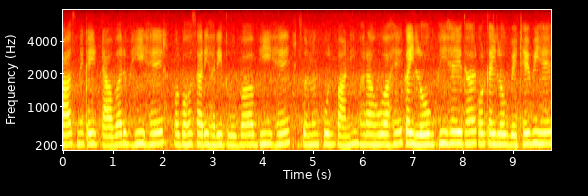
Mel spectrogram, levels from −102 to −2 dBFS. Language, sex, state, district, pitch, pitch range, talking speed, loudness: Hindi, female, Maharashtra, Aurangabad, 220 Hz, 210-230 Hz, 185 wpm, -16 LUFS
